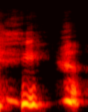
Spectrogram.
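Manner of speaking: a sudden high amused laugh; high-pitched laugh. Real, not acted. Vlogger cracking up over the serial scene, laughing high. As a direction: burst out laughing at the drama.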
